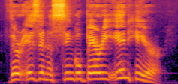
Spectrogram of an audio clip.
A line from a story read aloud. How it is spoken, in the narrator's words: she exclaimed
